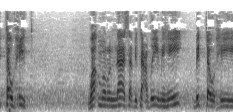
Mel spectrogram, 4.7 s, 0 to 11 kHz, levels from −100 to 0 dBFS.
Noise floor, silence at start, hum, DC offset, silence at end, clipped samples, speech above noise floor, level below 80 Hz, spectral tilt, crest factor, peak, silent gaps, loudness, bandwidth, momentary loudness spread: -44 dBFS; 0 s; none; under 0.1%; 0 s; under 0.1%; 25 dB; -52 dBFS; -3 dB/octave; 18 dB; -2 dBFS; none; -18 LUFS; 8 kHz; 7 LU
